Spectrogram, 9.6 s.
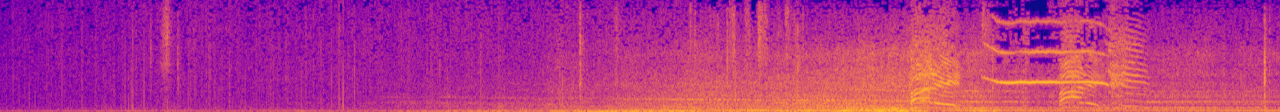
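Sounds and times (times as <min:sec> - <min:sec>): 
car passing on a street: 0:02.9 - 0:09.5
brief high-pitched squeal: 0:07.4 - 0:08.5.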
